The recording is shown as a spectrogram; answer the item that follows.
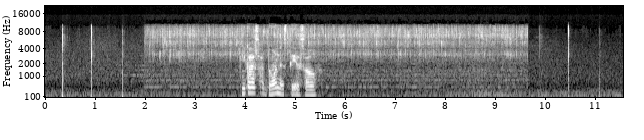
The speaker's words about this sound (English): Here, I'll help you clean it up. Go run this under some hot water.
